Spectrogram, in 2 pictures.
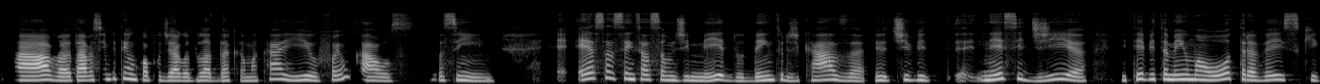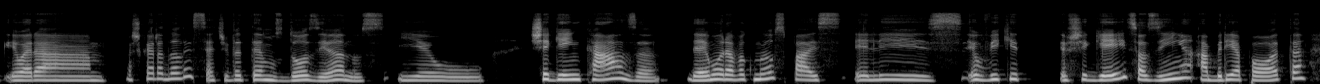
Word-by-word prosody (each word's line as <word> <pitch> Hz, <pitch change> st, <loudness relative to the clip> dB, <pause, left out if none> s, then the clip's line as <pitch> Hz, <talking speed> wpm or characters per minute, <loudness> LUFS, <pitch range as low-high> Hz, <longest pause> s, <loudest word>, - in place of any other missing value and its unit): Estava, 195 Hz, 0 st, +7 dB
eu -, -, +3 dB
estava, 190 Hz, +2 st, +3 dB
sempre 240 Hz, +3 st, -4 dB
tem 265 Hz, -, +1 dB
um 235 Hz, -, +4 dB
copo 200 Hz, -2 st, -3 dB
de 180 Hz, 0 st, -4 dB
água 175 Hz, -1 st, +1 dB
do 180 Hz, -, -7 dB
lado 175 Hz, -2 st, 0 dB
da 180 Hz, +1 st, -3 dB
cama, 170 Hz, 0 st, -7 dB
caiu, 200 Hz, -2 st, 0 dB
foi 205 Hz, +5 st, -4 dB
um 345 Hz, -, -4 dB
caos, 170 Hz, -, -3 dB, 0.2 s
assim, 190 Hz, -4 st, -3 dB, 0.6 s
e -, -, -10 dB
essa 270 Hz, +6 st, 0 dB
sensação 225 Hz, -5 st, 0 dB
de 190 Hz, 0 st, -3 dB
medo 175 Hz, 0 st, 0 dB
dentro 190 Hz, +7 st, 0 dB
de 170 Hz, -1 st, -5 dB
casa, 195 Hz, -5 st, -1 dB
eu 185 Hz, -1 st, +1 dB
tive, 195 Hz, 0 st, -3 dB, 0.2 s
eh, -, -, -11 dB
nesse 245 Hz, +5 st, +2 dB
dia 185 Hz, +1 st, -1 dB, 0.3 s
e 190 Hz, -, -5 dB
teve 240 Hz, +3 st, 0 dB
também 230 Hz, 0 st, +4 dB
uma 220 Hz, -2 st, +4 dB
outra 220 Hz, 0 st, +2 dB
vez 210 Hz, +3 st, -2 dB
que 195 Hz, -, -8 dB
eu 190 Hz, 0 st, 0 dB
era 190 Hz, -1 st, 0 dB, 0.4 s
acho 215 Hz, -1 st, -9 dB
que 260 Hz, -, -6 dB
era 260 Hz, 0 st, -2 dB
adolescente, 260 Hz, -, -4 dB
deveria 210 Hz, +2 st, -2 dB
ter 215 Hz, 0 st, 0 dB
uns 195 Hz, -5 st, 0 dB
12 185 Hz, 0 st, +1 dB
anos 185 Hz, +1 st, -2 dB
e 190 Hz, -3 st, -3 dB
eu 170 Hz, -2 st, -4 dB, 0.5 s
cheguei 225 Hz, -2 st, +4 dB
em 225 Hz, 0 st, +5 dB
casa, 220 Hz, -7 st, +1 dB, 0.3 s
daí 190 Hz, -4 st, +3 dB
eu 195 Hz, -, +4 dB
morava 230 Hz, -1 st, +3 dB
com 230 Hz, +1 st, -2 dB
meus 275 Hz, +4 st, 0 dB
pais, 210 Hz, 0 st, -2 dB
eles 205 Hz, -, -1 dB
eu 220 Hz, 0 st, +1 dB
vi 220 Hz, +4 st, +1 dB
que 240 Hz, +1 st, -2 dB, 0.4 s
eu 195 Hz, -, -1 dB
cheguei 205 Hz, -, +2 dB
sozinha, 235 Hz, -, +2 dB
abri 205 Hz, +2 st, +2 dB
a 215 Hz, -, +1 dB
porta 210 Hz, +8 st, 0 dB
200 Hz, 160 wpm, -24 LUFS, 185-225 Hz, 0.6 s, Estava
